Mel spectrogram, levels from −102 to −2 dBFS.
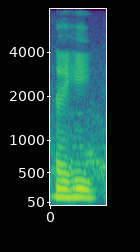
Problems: none marked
